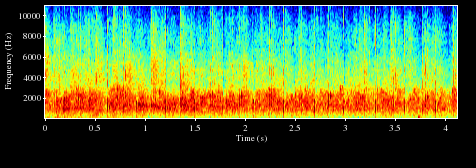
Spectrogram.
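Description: Audience applauding steadily: a roomful of people clapping at the end of a talk.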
